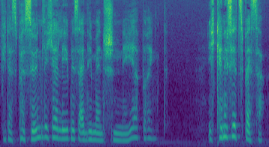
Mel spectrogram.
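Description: An actress playing an elegant, inquisitive wife in a 1960s German radio play, with a theatrical, airy manner. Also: female voice, on the low side, moderate pace, a little mellow, husky. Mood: admiring. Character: elegant wife humouring her pompous husband, inquisitive, dramatic.

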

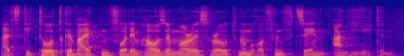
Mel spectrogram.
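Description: Casting: mock-epic radio narrator, lowish voice, grave and theatrical. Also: male voice, moderate pace, a bit bright. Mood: dramatic. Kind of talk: scripted dramatic narration.

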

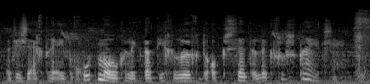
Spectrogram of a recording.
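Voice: medium pitch, expressive, a bit bright, a little hiss or hum. An actor in a radio play playing a pompous, erudite lecturer narrating an educational film in formal phrasing. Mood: pompous, lecturing. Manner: measured phrasing, pompous, donnish.

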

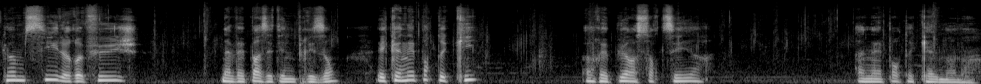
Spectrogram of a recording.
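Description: A man narrating a literary story in French audio fiction, deliberately, pausing between short phrases. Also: fairly high pitch, expressive, slight background noise.

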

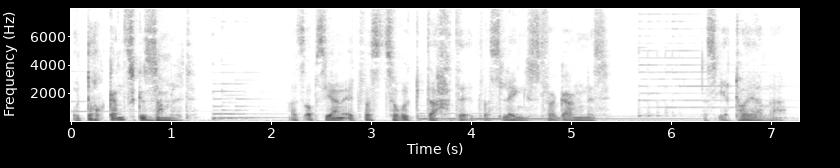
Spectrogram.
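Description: A man's voice: very deep voice, lively intonation, a little slow, over music. A man narrating a radio play as a grave, observant literary storyteller.

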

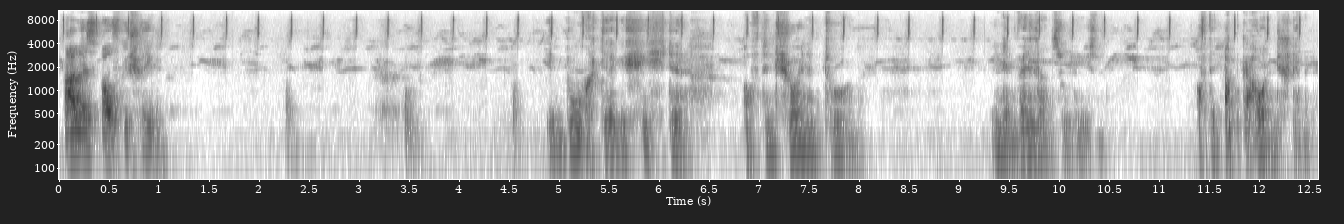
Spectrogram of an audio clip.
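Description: An actor playing a brooding male private tutor who tells of revolution with passion, in a literary radio drama, his voice husky. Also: very deep voice, big pitch swings, measured pace, pauses often, slight background noise, exaggerated voice. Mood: brooding, subdued.

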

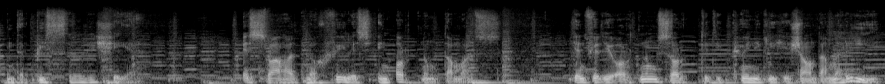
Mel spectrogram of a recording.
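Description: An actor playing a nostalgic storyteller with a Bavarian accent, narrating a radio play in a savouring, wry manner. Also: male voice, low voice, vocal fry, full character voice. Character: nostalgic, leisurely storyteller of old royal Bavaria.

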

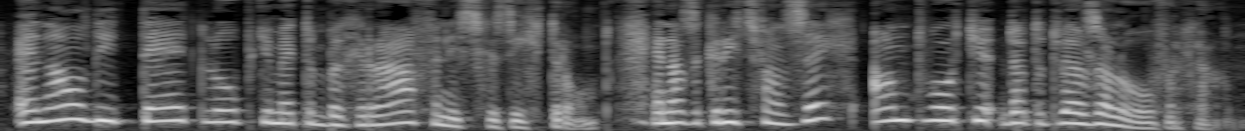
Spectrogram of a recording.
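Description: A woman's voice: a little high, very animated, moderate pace, no room sound, clean studio sound. A woman playing a suspicious, needling wife in a radio drama, with a pointed, questioning way of talking.

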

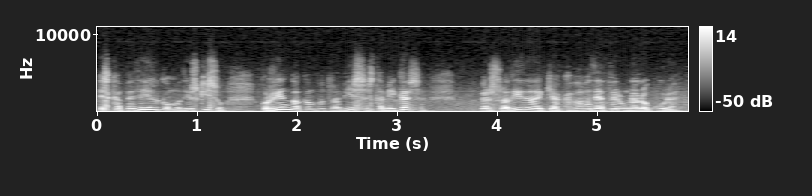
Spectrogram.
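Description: Actress playing a tormented Castilian wife, dull radio sound. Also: female voice, mid-range voice, fast talker, darkish tone, lightly acted. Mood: haunted, narrating. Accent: Castilian Spanish. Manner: solemn, confessional, theatrical delivery. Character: tormented married woman haunted by a former lover. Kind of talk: 1970s radio theatre acting. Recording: dull, noisy 1970s radio recording.

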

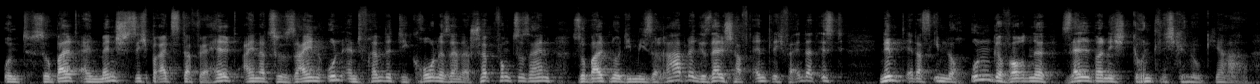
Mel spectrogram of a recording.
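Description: An actor playing a brooding, restless, insistent husband who secretly devours forbidden books, in a 1970 German radio drama. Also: male voice, mid-range voice, lively intonation, normal speed, lightly acted. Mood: earnest reading. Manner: insistent, shifting from musing to exasperated.

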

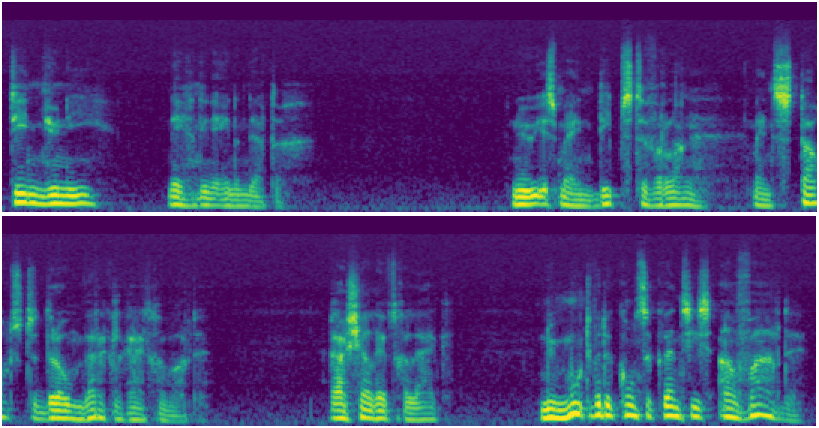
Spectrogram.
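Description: An actor playing a troubled, self-reproaching married man, confiding in his diary in a radio drama with a breathy, husky voice. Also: lowish voice, animated, moderate pace, long pauses, darkish tone. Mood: troubled, resigned.

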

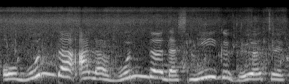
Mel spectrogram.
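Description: An actress playing a thoughtful woman, musing and quoting slowly in a 1950s radio drama. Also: sits high, big pitch swings, a little hiss or hum. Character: Fatime, thoughtful woman recalling a prophet.

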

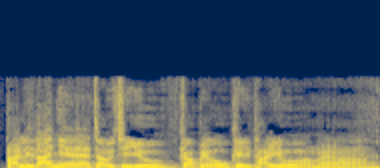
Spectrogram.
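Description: An actor with a Hong Kong Cantonese accent playing an easygoing police colleague in casual radio drama dialogue. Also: male voice, medium pitch, sing-song, racing, soft background music, close to an everyday voice. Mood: matter-of-fact. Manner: casual, colloquial. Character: easygoing, chatty male police colleague, family man.

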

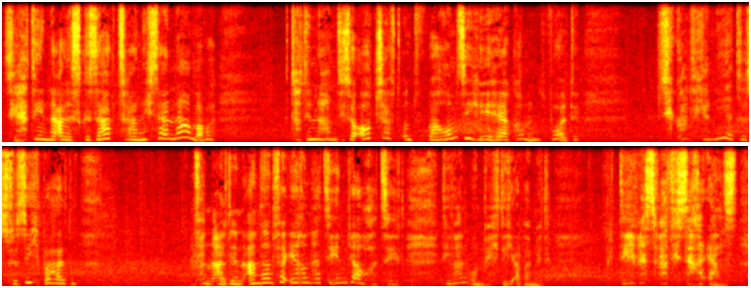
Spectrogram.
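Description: A woman's voice: sits high, animated, brisk, slight background noise. A woman playing a shrewd, agitated woman novelist turned sleuth in a German radio drama, speaking urgently and emphatically. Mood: dawning realisation, accusing.

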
